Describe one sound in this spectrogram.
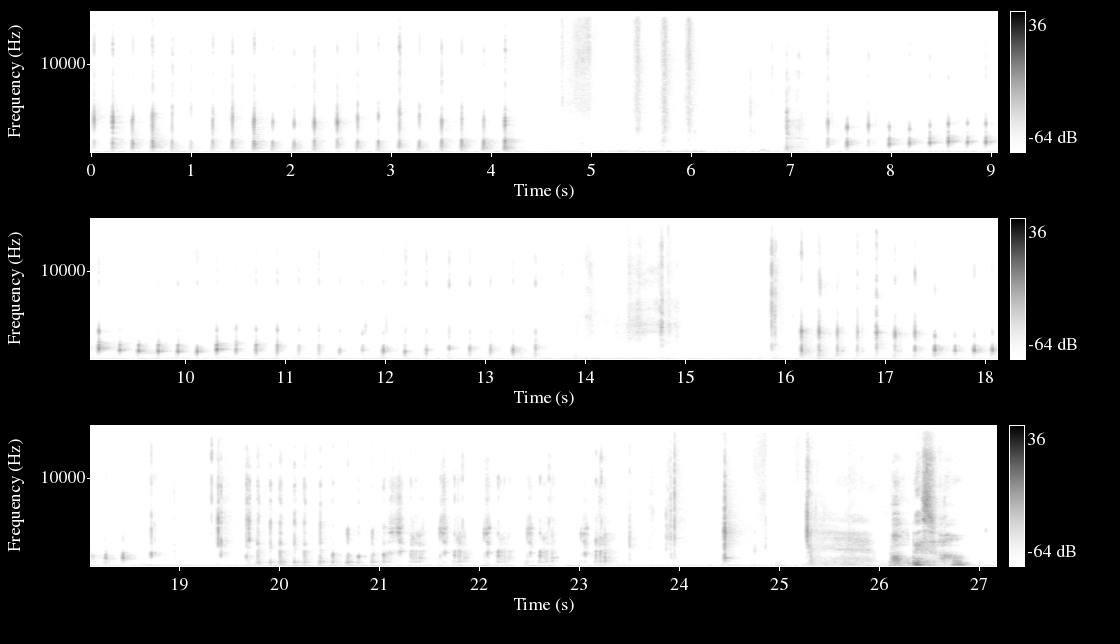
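A young woman whispers softly very close to a microphone.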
